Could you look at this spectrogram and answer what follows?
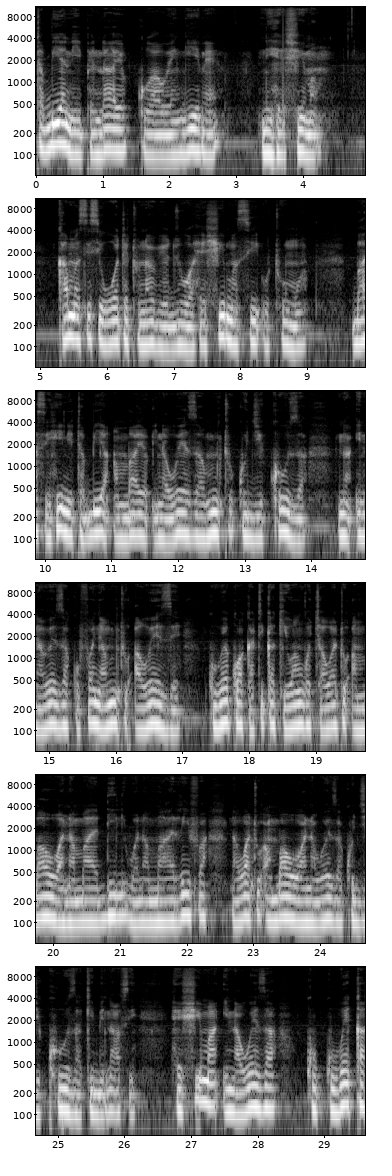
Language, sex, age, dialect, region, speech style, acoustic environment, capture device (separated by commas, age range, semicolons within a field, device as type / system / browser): Swahili, male, 25-34, Kenya - Nairobi Sheng-influenced, Kenya, focused, silence, desktop / Windows / Chrome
